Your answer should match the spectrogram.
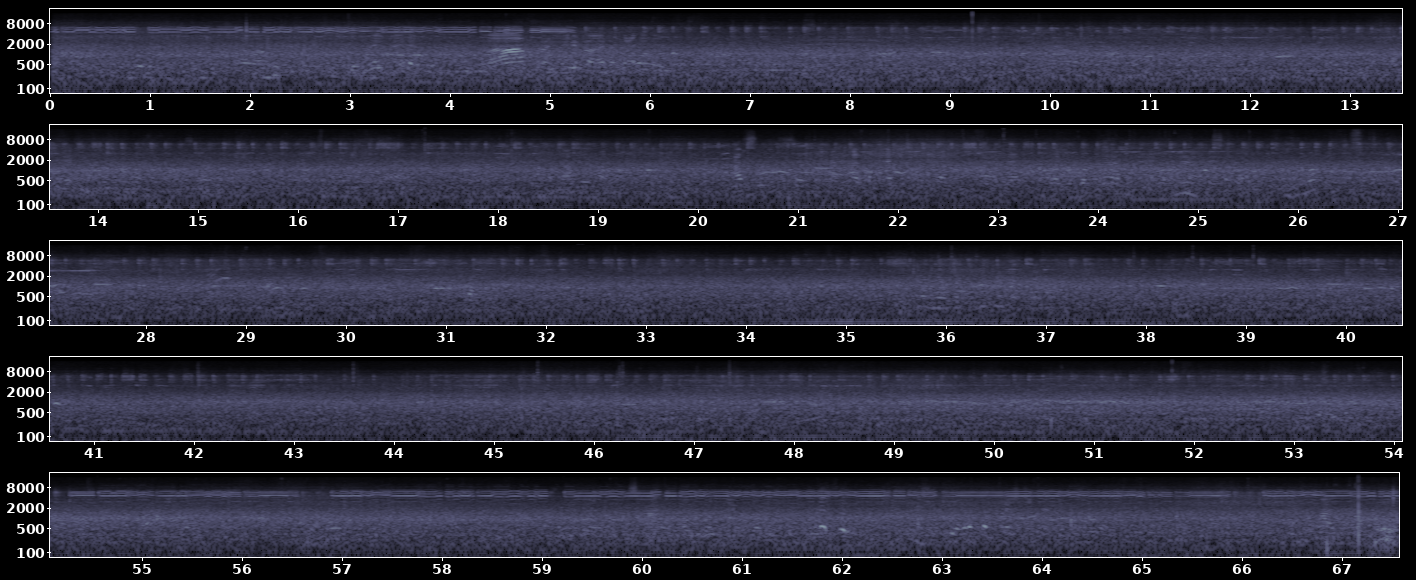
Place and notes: Sint-Joost-ten-Node, België - Atmosphere of Botanique
You hear music played from a mobile phone from some guys who are hanging on the stairs in Botanique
